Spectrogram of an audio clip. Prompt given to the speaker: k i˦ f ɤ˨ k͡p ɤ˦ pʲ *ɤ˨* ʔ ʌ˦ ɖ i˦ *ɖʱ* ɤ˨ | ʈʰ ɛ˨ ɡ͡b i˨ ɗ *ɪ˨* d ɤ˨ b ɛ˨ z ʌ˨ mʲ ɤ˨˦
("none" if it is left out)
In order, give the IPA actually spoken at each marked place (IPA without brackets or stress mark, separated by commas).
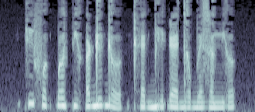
ɤ˨, ɖ, ɛ˨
